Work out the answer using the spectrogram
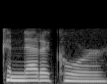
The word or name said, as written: kinetochore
